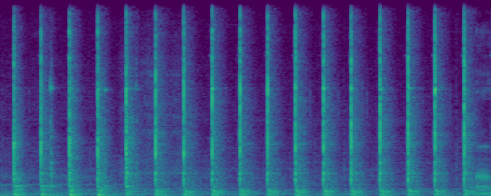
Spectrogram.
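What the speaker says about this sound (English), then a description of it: "reach over for that hammer" Rapid, evenly spaced hammer taps on metal while fitting a side-mount number plate on a Norton bobber motorcycle, about three strikes a second, close up and with no voices.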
